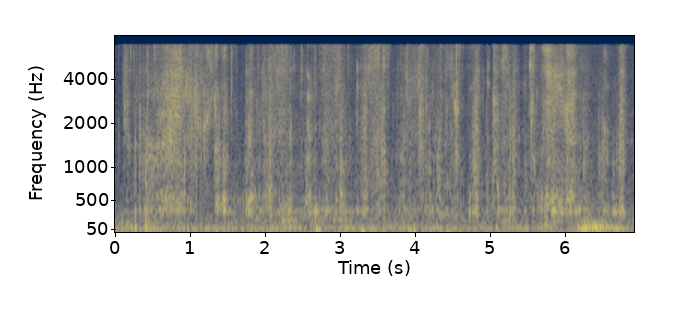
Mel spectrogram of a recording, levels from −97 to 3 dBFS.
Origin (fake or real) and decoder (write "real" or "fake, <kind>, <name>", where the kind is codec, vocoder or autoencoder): fake, autoencoder, DAC-VAE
